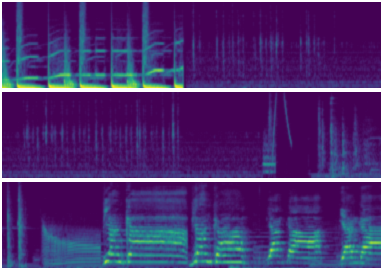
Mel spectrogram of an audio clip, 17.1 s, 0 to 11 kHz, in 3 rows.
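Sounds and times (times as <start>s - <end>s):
keyboard typing clicks: 2.8s - 5.0s, 6.0s - 8.4s.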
